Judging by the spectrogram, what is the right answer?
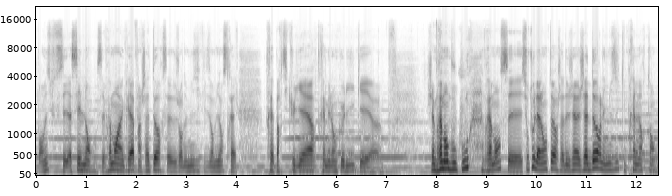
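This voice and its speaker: A man's voice: mid-range voice, a little fast. A young man casually reviewing music albums to a phone camera, thinking aloud with many hesitations. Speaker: vlogger presenting borrowed music albums. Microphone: phone camera on a tripod.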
